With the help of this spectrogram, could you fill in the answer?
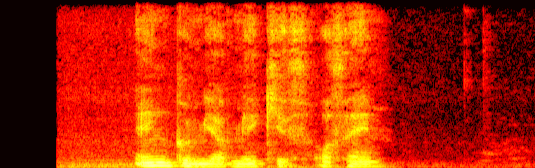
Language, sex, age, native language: Icelandic, male, 50-59, Icelandic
